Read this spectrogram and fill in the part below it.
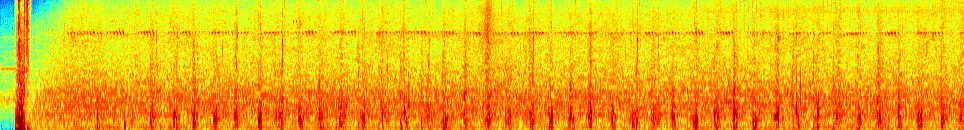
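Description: Footsteps crunch steadily over grass and dirt.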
